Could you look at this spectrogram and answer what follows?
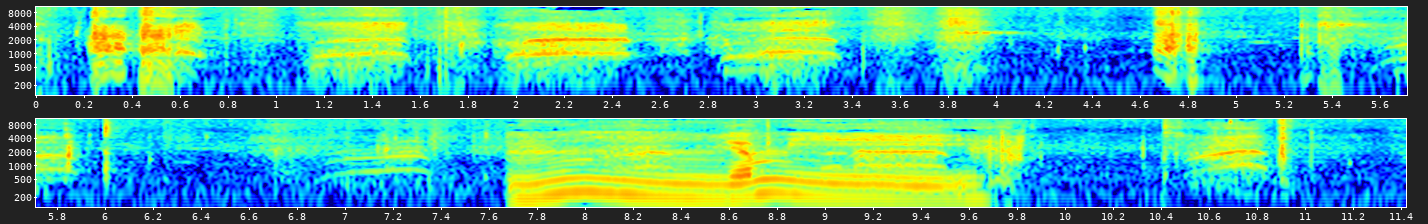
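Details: Sick baby drinking water from a bottle, with wheezing breath sounds.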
